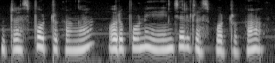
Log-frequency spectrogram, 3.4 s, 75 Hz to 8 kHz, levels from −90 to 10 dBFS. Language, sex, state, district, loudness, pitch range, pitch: Tamil, female, Tamil Nadu, Nilgiris, -18 LUFS, 205-230 Hz, 215 Hz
